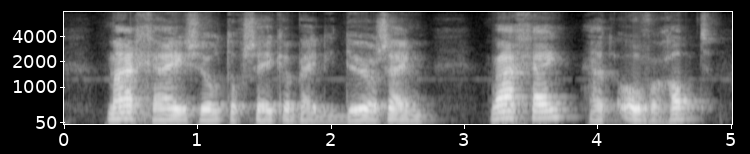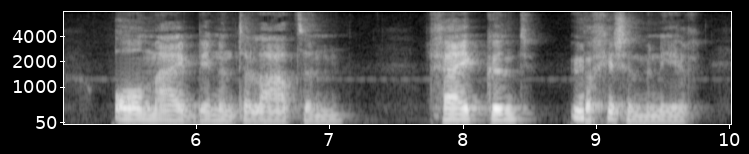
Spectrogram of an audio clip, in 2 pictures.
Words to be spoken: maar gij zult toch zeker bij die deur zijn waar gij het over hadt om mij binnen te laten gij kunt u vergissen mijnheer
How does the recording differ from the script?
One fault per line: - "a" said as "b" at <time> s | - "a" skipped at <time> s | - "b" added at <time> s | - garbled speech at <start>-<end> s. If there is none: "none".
none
